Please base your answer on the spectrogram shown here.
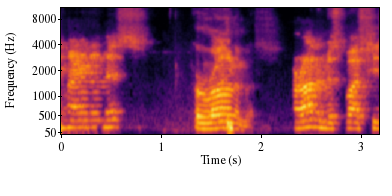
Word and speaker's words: Hieronymus: who says the the bus how do you pronounce the guy's name higher than this Hieronymus Hieronymus Bush he says she's very well known in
